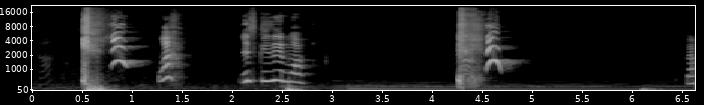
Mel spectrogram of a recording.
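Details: Repeated sharp sneezes, some with squeaky voiced endings, separated by pauses, each followed by the sneezer saying "pardon, excusez-moi", over faint hum and background music; a sneeze compilation.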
